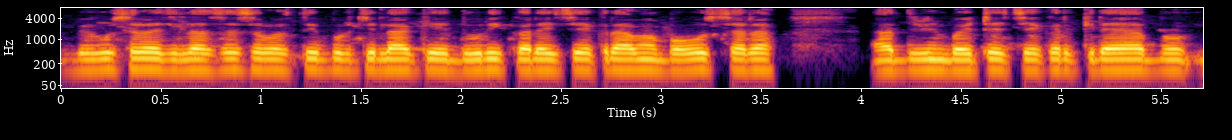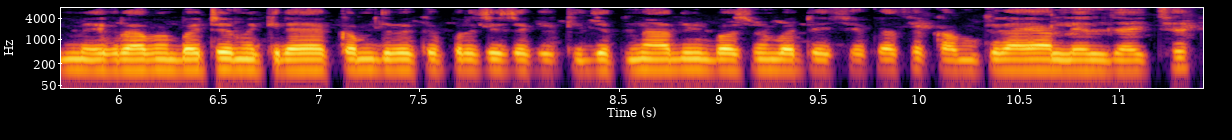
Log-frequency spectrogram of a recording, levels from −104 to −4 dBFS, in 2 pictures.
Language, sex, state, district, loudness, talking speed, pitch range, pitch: Maithili, male, Bihar, Begusarai, -17 LUFS, 215 wpm, 130-135 Hz, 135 Hz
